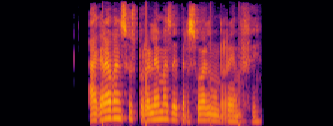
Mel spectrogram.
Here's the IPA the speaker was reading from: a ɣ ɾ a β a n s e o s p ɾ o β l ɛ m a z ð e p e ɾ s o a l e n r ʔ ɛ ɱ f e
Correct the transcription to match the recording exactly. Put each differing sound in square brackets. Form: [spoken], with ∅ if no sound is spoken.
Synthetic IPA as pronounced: a ɣ ɾ a β a n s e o s p ɾ o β l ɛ m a z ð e p e ɾ s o a l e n r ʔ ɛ ɱ f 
